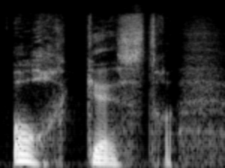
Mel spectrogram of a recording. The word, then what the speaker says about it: orchestre: c'est orchestre souvenez vous c'est bizarre mais il existe il existe certes un mot qu'on écrit chat mais qu'on prononce que y'a pas beaucoup c'est vraiment une minorité mais ici c'est un exemple orchestre on l'écrit or chestres donc au rch str d'accord un autre exemple ce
